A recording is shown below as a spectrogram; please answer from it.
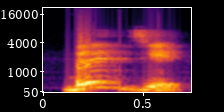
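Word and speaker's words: bridge: வார்த்தையில எதுக்குமே டிக்கு மட்டும் சத்தம் கிடையாது ஆனா எழுதணும் பிரிட்ஜ் பிஆர் ஐ டி ஜி இ அப்படின்னு எழுதணும் பிரிட்ஜ்னா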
